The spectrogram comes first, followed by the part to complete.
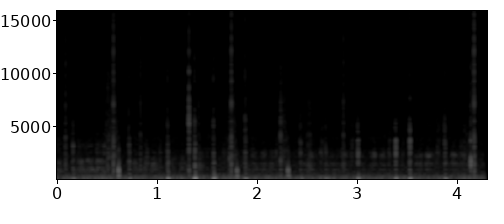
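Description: Faint, irregular ticks and taps of a stylus tip on a pen tablet during handwriting, over a faint steady low hum.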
